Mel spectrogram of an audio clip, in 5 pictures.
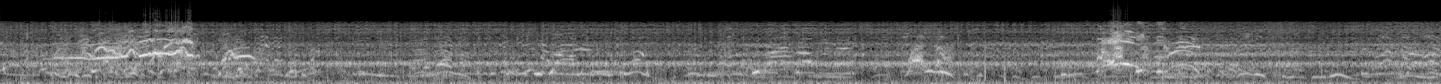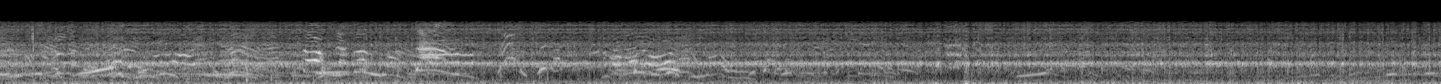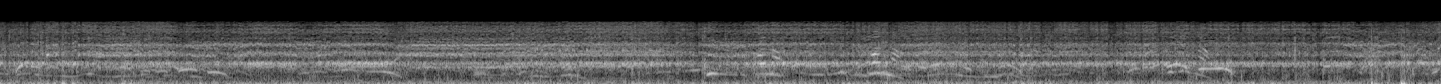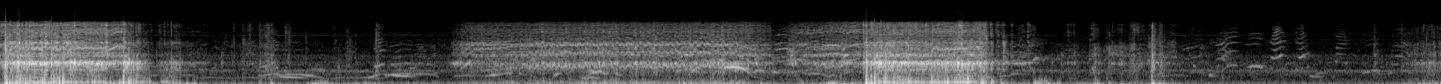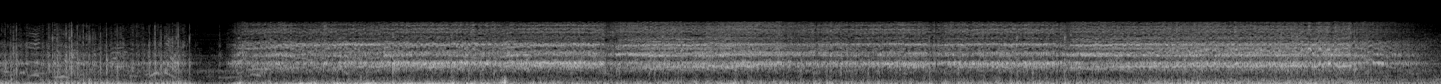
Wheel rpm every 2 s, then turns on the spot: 230, 230, 230, 230, 230, 220, 220, 230, 230, 230, 230, 230, 230, 240, 230, 210, 210, 210, 220, 230, 230, 230, 120, 0, 160, 140, 160, 0, 10, 40, 150, 210, 210, 220, 210, 160.
56-60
